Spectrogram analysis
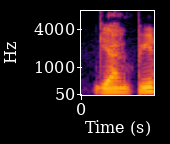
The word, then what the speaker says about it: ज्ञानपीठ: अच्छा ज्ञानपीठ का स्पेलिंग ये होता है जनानपीठ ऐसा है ना ज्ञानपीठ बोला जाता है लेकिन लिखा ऐसे जाता है।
